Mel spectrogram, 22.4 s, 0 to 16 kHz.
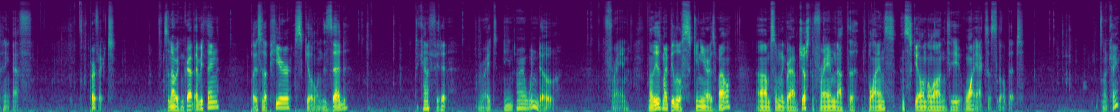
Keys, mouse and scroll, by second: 0.3 a, 3.1 b, 5.4 s, 8.3-9.3 drag, 9.3 s, 12.3 click, 12.4 middle click, 13.4-15.2 middle drag, 15.4 a, 16.3 l, 17.4 middle click, 18.1 s, 21.1 a, 21.2 Tab, 21.7 middle click.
